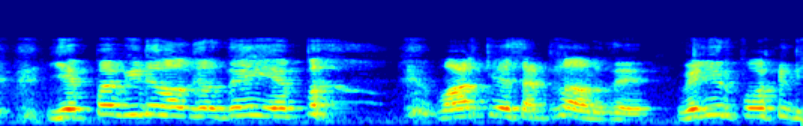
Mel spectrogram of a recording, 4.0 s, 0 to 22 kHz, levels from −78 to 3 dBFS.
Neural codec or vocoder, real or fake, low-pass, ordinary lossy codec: none; real; 7.2 kHz; none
